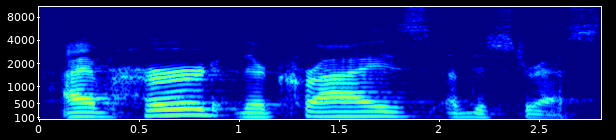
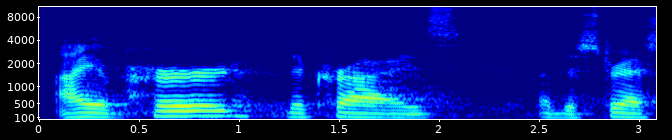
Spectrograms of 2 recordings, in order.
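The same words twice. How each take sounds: First: Slow, deliberate, each word weighed; slow emphatic reading. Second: Slow, drawn-out group recital; slow unison recital. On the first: Preacher slowly reading a verse for the congregation. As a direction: read it slowly for them to repeat. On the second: Preacher reciting the verse together with the congregation, slow. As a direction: lead them through it slowly. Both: Shown as a demonstration. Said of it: "Let's say that together".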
